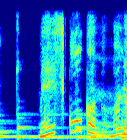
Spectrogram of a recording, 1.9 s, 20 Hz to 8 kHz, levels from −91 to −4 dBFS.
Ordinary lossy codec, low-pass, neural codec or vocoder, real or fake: none; 7.2 kHz; vocoder, 22.05 kHz, 80 mel bands, WaveNeXt; fake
